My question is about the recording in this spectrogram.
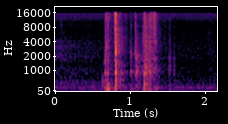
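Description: A few brief, faint rustles and clicks of handling in a quiet room: a cluster about two-thirds of a second in and another just past one second.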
